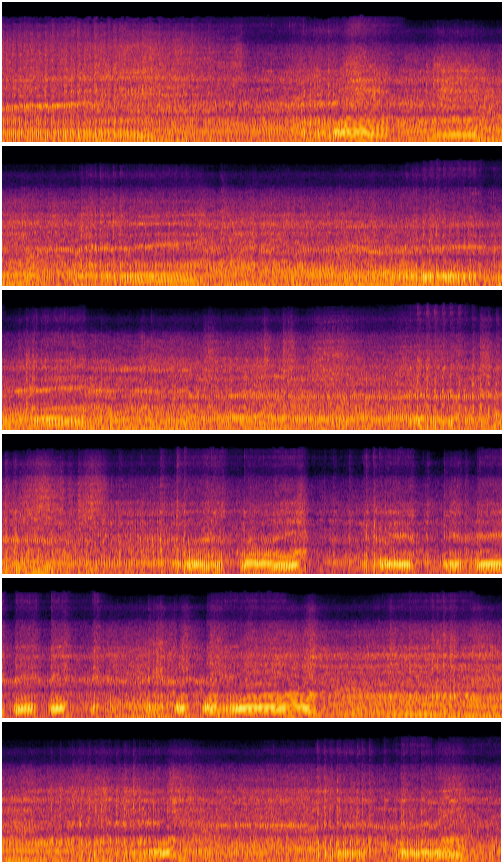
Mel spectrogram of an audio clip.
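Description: Motorcycle engine revving up and down as the bike is ridden, its pitch rising and falling with each opening of the throttle. A little past halfway the throttle is cut and reopened several times in quick succession, the sound dropping out briefly between bursts.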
